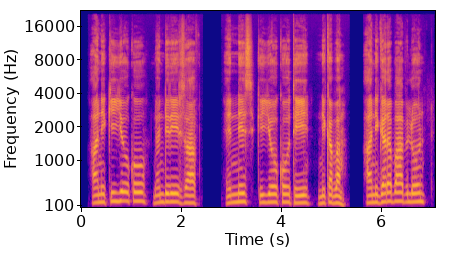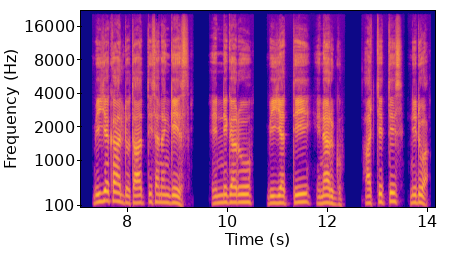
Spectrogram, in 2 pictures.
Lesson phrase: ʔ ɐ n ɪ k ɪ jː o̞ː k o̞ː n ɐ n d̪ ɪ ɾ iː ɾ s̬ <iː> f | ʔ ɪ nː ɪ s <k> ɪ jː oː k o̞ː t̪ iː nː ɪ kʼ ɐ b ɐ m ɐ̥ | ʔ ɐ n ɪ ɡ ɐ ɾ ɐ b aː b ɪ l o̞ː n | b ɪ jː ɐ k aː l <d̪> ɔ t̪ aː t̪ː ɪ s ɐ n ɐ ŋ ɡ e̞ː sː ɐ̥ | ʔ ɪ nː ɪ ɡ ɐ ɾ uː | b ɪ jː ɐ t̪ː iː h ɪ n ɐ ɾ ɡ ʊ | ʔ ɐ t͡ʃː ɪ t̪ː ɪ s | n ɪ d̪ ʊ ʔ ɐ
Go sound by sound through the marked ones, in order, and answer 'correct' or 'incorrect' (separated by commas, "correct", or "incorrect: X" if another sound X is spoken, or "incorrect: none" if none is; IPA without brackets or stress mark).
incorrect: aː, correct, correct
